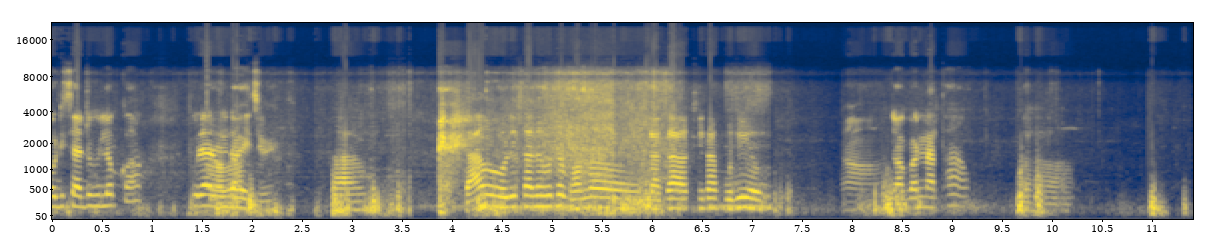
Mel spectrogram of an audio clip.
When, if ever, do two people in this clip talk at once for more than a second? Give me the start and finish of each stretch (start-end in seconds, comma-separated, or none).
none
